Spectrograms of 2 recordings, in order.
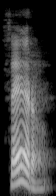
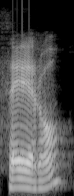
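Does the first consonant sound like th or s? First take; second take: s; th. First: The first sound is a hissing s. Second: The first sound is a soft th. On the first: This is how it is said across the Atlantic. "To people from the the western side of the Atlantic" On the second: This is how it is said in Spain. "To them, it's the theta sound"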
